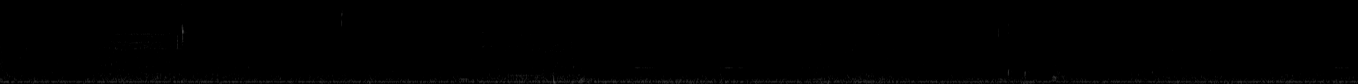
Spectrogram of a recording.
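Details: Faint, soft, unhurried deep breaths through the mouth, about four in the clip, over steady low room hum, heard during a comprehensive physical exam; clear normal breath sounds.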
